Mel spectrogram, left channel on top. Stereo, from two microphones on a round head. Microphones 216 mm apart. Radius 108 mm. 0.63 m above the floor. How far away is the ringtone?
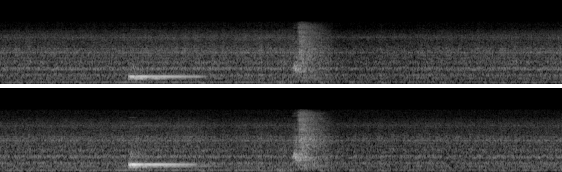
About 6.5 m.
